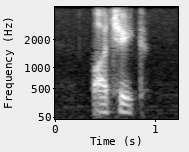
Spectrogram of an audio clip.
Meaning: diminutive of պաչ (pačʻ): short kiss, peck
- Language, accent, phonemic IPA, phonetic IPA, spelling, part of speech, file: Armenian, Eastern Armenian, /pɑˈt͡ʃʰik/, [pɑt͡ʃʰík], պաչիկ, noun, Hy-պաչիկ.ogg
